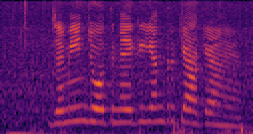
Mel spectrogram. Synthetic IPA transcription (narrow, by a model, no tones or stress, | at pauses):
d͡ʒɐmiːnd͡ʒoːt̪nekijɐ̃nt̪ɾkjaːkjaːɦɛ̃ː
